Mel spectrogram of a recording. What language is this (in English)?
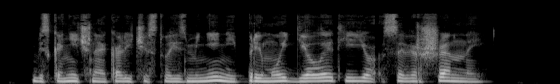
Russian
